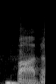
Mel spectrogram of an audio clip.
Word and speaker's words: Bobi: which is W-I-N-E, Wine. Yeah. – Bobi or Bobby? – It could be Bobai. – Bobai. No, he the driver was saying Bobby.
